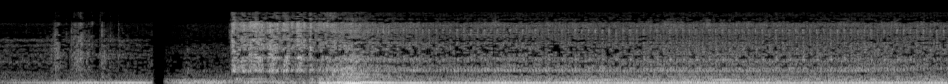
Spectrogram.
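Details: Tata Intra BS4 diesel after timing belt and water pump replacement with genuine Tata parts, belt never changed since new: cranks briefly, catches cleanly, settles into steady even idle with no knocks or rattles; healthy.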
